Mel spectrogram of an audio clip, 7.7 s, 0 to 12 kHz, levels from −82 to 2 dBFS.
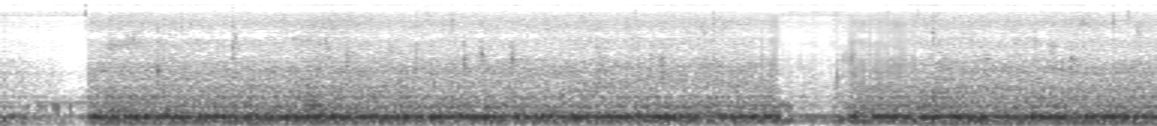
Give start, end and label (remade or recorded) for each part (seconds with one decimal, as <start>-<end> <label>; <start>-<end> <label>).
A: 0.0-5.0 recorded; 5.0-6.1 remade; 6.1-7.7 recorded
